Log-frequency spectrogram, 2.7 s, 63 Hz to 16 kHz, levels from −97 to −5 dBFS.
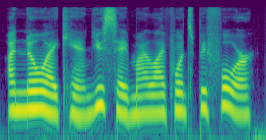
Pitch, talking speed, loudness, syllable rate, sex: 195 Hz, 225 wpm, -16 LUFS, 5.4 syllables/s, female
